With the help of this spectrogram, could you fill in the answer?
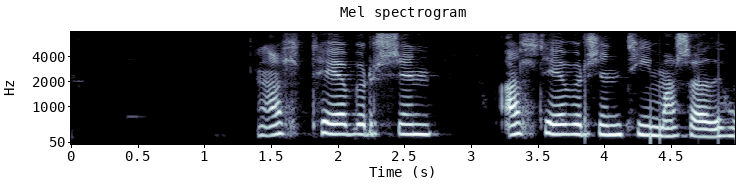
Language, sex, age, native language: Icelandic, female, 10, Icelandic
